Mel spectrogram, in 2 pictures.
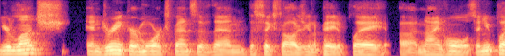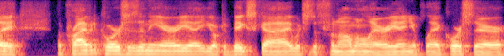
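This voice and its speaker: Against a quiet background, a man with an American accent has a normal speaking voice, medium in pitch, with fairly even intonation. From Montana (Missoula). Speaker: high school golf coach. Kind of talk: podcast interview.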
